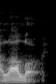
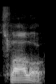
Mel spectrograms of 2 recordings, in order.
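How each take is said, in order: First: The name begins with a plain L sound. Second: The name begins with a T before the L. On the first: The speaker calls it right. "don't bother with the T" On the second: The speaker calls it wrong. "I always pronounced it as Tlaloc"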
